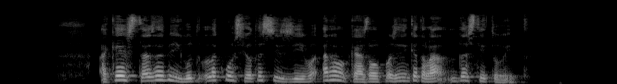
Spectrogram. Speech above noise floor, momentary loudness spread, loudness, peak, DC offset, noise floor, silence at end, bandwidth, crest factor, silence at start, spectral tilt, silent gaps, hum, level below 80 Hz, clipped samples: 54 dB; 9 LU; -31 LUFS; -14 dBFS; under 0.1%; -86 dBFS; 0.9 s; 11.5 kHz; 18 dB; 0.65 s; -4 dB/octave; none; none; -68 dBFS; under 0.1%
